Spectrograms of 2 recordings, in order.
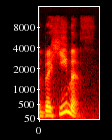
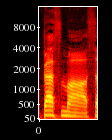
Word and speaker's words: Behemoth: I always pronounced it Beth-moth. I'm like, it doesn't look like a moth at all to me.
